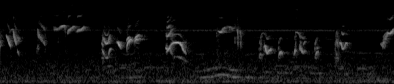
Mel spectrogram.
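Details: Black-chested Oriental magpie-robin in full, lively song: a fast run of varied whistled phrases and sharp chirps, with short pauses between the bursts. A thin steady high tone runs beneath throughout.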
